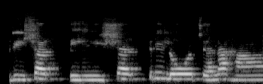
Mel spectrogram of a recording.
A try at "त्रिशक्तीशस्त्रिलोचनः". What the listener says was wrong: शस स आहे, स.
